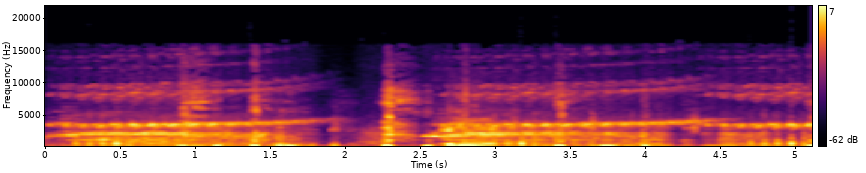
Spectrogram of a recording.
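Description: A horse whinnies loudly, a long shrill, quavering neigh that rises and wavers for several seconds before trailing off into snorting breaths.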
